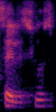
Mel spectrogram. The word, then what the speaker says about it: Celsius: hablemos de temperatura en grados celsus Esa es la pronunciación correcta No grad Cent verdad bien eh cuando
